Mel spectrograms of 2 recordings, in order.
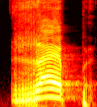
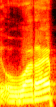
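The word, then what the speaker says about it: wrap: मतलब होता है तलवार रैप डब्ल्यू आर ए पी रैप देखिए यहां पे यहां पे डब्लू जो है ना साइलेंट र व रैप मत पढ़िए रैप रैप का मतलब होता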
